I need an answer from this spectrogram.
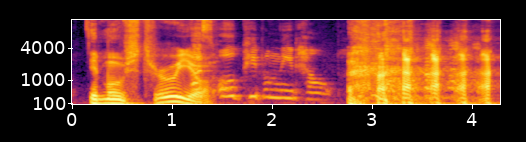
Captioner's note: more laughter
